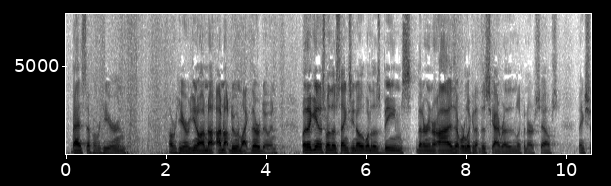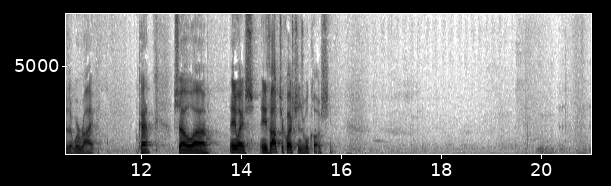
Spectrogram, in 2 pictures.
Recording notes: Sermon preached at Mid County Baptist Church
